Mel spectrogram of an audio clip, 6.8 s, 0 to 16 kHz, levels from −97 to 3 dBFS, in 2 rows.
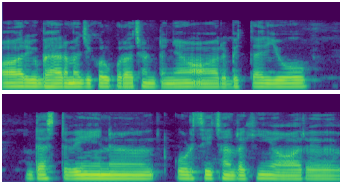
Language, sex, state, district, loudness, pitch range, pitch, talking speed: Garhwali, male, Uttarakhand, Tehri Garhwal, -17 LUFS, 105-110 Hz, 105 Hz, 150 wpm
